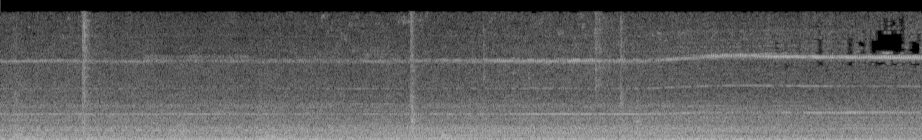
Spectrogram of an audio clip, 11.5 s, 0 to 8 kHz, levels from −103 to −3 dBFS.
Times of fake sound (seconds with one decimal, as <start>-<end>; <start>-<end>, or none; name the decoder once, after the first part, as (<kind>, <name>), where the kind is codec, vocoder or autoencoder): 1.8-3.2 (codec, DAC)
